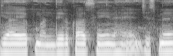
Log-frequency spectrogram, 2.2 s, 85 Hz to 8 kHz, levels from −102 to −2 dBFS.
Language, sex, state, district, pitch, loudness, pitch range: Hindi, male, Bihar, Gaya, 115 Hz, -13 LUFS, 115-120 Hz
